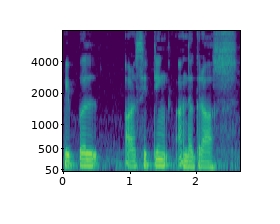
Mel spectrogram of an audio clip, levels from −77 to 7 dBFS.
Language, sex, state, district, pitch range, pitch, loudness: English, female, Telangana, Hyderabad, 110-130 Hz, 120 Hz, -16 LUFS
